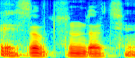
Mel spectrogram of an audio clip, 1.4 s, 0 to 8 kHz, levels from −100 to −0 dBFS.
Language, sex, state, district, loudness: Maithili, male, Bihar, Madhepura, -17 LUFS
